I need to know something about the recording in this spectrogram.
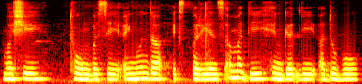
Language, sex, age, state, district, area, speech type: Manipuri, female, 30-45, Manipur, Tengnoupal, rural, spontaneous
